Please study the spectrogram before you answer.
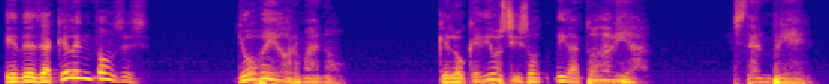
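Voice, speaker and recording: High, gravelly preacher. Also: male voice, expressive, unhurried. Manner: switches between Spanish and English, calls out congregation members by name; grows louder and more fervent as he preaches. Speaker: pastor. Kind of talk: sermon.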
